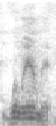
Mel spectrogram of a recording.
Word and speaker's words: Willamette: of this, and I just think I thank Oregon and Willamette Valley for putting this on the map, to be really honest.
